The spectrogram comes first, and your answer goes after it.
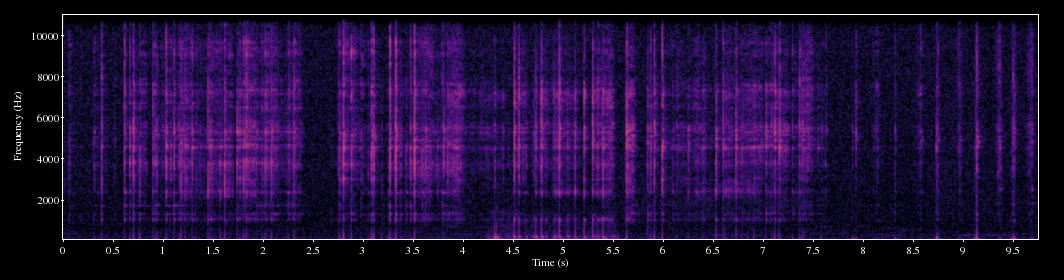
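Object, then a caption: Aluminium aerosol spray can. Long lilac nails tap and scratch a white aluminium aerosol deodorant spray can of about 150 ml, a hollow pressurized metal container. The result is a dense, uneven run of quick, dry clicks with almost no ring, over a bright scratchy hiss. A louder, fuller stretch of rubbing comes in the middle before the tapping eases back.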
